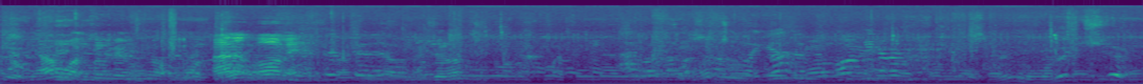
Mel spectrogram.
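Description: An elderly man chants a prayer aloud.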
